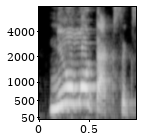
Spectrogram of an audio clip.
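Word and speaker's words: pneumotaxic: Brain के पों्स reason के अंदर एक सेंटर होता है जिसे बोला जाता है न्यूमोटैक्सिक सेंटर। पी साइलेंट है।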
